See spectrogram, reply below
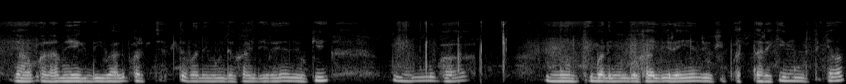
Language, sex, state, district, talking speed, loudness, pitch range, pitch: Hindi, male, Chhattisgarh, Korba, 205 wpm, -27 LUFS, 145-170 Hz, 150 Hz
